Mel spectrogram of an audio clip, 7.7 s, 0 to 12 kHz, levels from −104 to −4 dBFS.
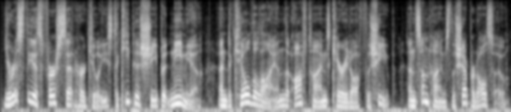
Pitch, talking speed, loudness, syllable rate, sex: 140 Hz, 205 wpm, -17 LUFS, 5.6 syllables/s, male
